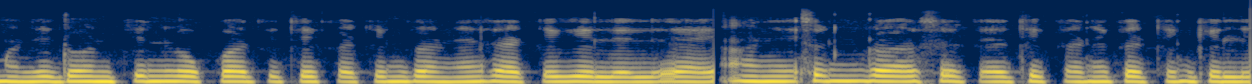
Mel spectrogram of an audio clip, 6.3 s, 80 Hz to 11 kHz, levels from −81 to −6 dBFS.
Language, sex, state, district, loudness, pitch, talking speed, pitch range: Marathi, female, Maharashtra, Chandrapur, -14 LUFS, 190 Hz, 145 wpm, 185-195 Hz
